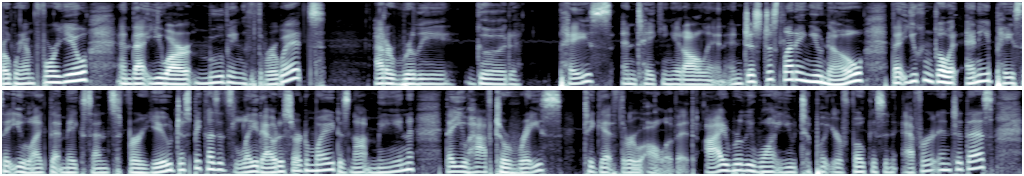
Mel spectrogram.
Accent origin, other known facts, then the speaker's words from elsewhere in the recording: Toronto, Ontario, Canada; moved away as an adult; now in Los Angeles, United States; So when I was 23, I moved out to LA from Toronto, Canada, where I had a network of friends I had known since birth, my family, my routine, really my whole world.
